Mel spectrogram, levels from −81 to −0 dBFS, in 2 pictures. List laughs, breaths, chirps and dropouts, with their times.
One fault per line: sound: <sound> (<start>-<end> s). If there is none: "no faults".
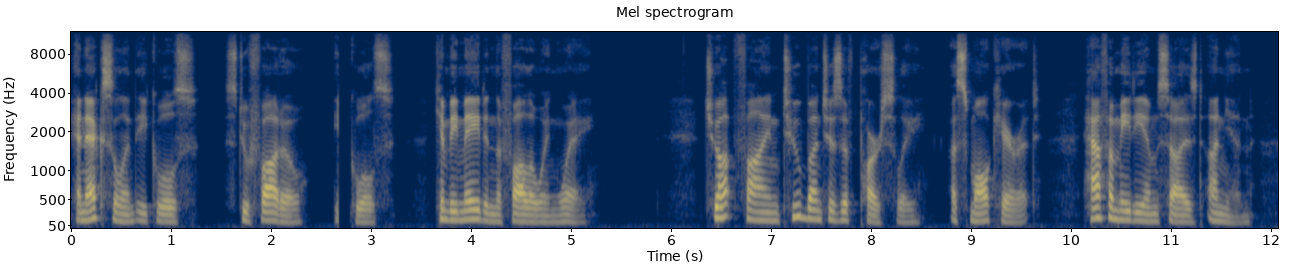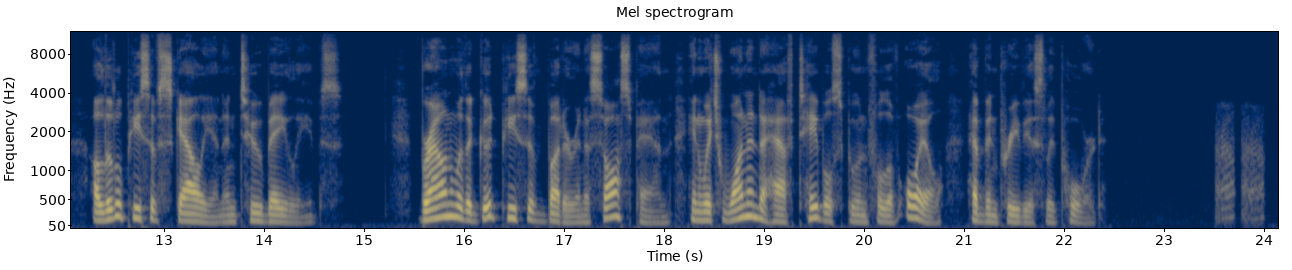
sound: dropout (2.7-2.8 s)
sound: laugh (23.5-24.0 s)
